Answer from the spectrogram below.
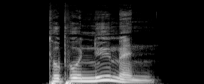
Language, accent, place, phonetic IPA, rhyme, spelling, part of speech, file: German, Germany, Berlin, [ˌtopoˈnyːmən], -yːmən, Toponymen, noun, De-Toponymen.ogg
- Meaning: dative plural of Toponym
